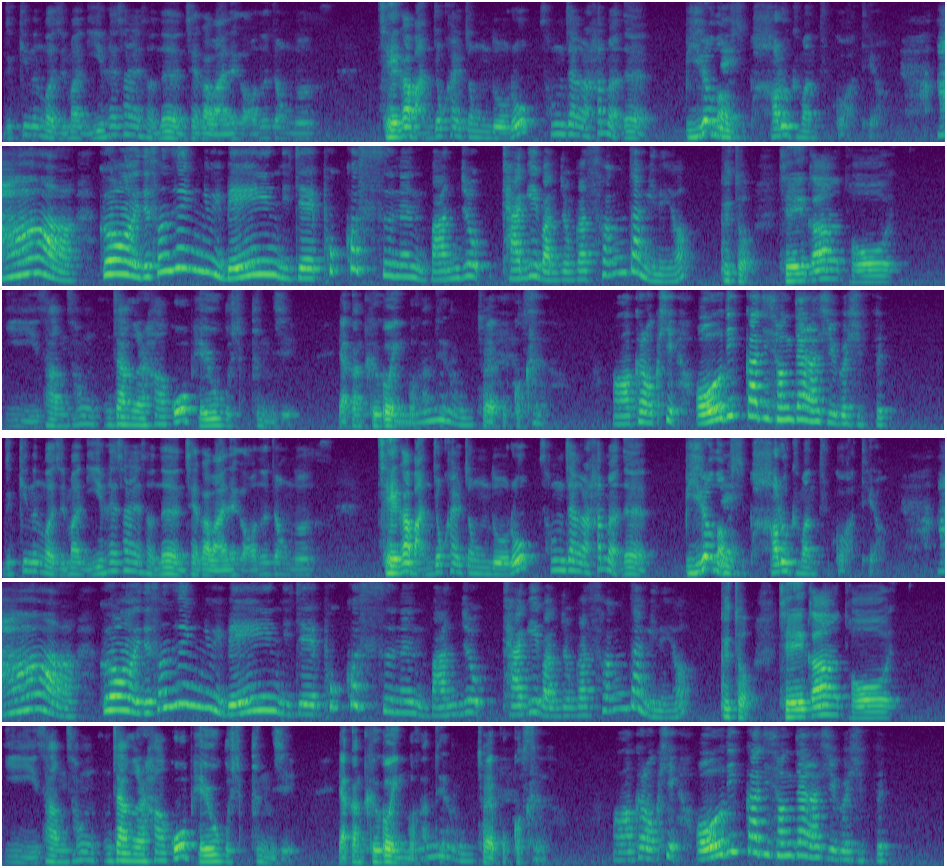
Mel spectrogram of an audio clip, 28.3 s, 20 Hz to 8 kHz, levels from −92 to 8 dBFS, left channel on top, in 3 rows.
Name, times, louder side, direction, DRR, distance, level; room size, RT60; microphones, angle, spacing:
voice 1, 0.0-3.1 3.8-6.4 6.8-7.2 7.5-8.8 16.6-16.9 17.2-18.3 18.9-21.8 22.2-23.3 23.6-24.3, right 3 dB, 35° right, 0.3 m, -26 dB
voice 2, 9.0-16.3 22.8-23.6 24.1-24.4 25.0-27.7, left 2 dB, 50° left, 0.4 m, -24 dB
2.8 x 2.3 x 2.6 m
head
